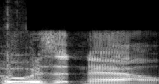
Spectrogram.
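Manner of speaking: loud gruff call. The game master voices someone inside answering a knock on the door, in a gruff voice. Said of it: "and you hear a gruff".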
